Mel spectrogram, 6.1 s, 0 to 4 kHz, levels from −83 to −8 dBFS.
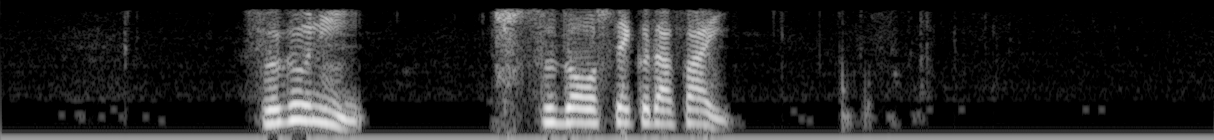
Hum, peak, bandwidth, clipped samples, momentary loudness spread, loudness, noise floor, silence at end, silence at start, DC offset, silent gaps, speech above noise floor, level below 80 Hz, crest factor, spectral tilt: none; -4 dBFS; 3.6 kHz; under 0.1%; 11 LU; -22 LUFS; -71 dBFS; 1.85 s; 1.3 s; 0.8%; none; 51 dB; -60 dBFS; 22 dB; -10.5 dB/octave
